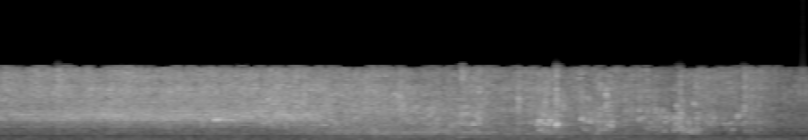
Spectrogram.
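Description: Liquid pours into a hot pan and hisses.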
